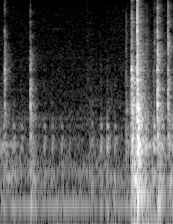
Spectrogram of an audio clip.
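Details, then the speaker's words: Automaton Florence's phonograph drum: faint ticking, then sharp rapid clacks and scrapes each turn as slightly long, non-countersunk screws hit the speaker pack. "hitting something thanks because these screws are slightly longer the richer need they were not countersunk so they didn't stick through far and they're now hitting the speaker of the pack"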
